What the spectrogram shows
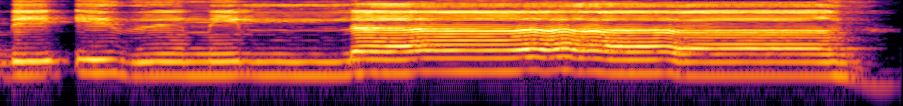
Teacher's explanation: যদি দেখা যায় যে মিম সাকিনের পরে একটা বা হরফ আসছে, তখন সেই মিম সাকিনটাকে গুন্না করে পড়তে হবে, কিছুটা গোপন করে পড়তে হবে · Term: মিম সাকিনের ইখফা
